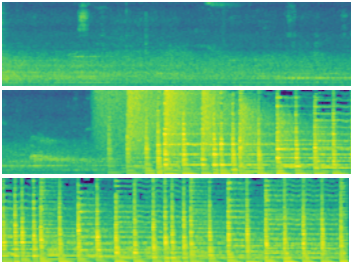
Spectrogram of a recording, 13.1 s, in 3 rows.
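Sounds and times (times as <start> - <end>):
electric train rumbling: 0.0 - 13.0
music: 5.6 - 13.0.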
